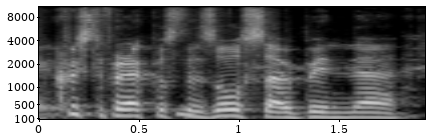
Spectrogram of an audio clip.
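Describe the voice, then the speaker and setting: A man's voice: on the high side, animated, moderate pace. A British man hosting a casual fan podcast, chatty and often repeating phrases as he builds a point. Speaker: podcast host.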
